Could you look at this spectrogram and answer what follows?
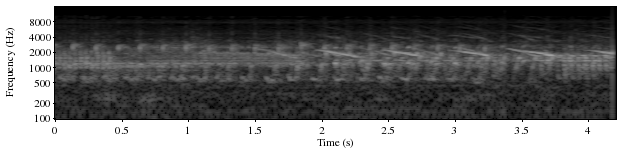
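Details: Waterslager (Malinois) canary bred in Kumanovo, Macedonia, from champion contest lines, singing indoors: a run of rapid bubbling trills, then clear descending whistled slurs repeated about twice a second, with a steady background hum.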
